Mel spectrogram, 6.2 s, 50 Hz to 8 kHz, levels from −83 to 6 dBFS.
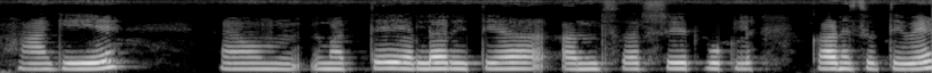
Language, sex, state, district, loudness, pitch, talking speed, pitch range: Kannada, female, Karnataka, Bidar, -17 LUFS, 235 Hz, 75 wpm, 230-240 Hz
